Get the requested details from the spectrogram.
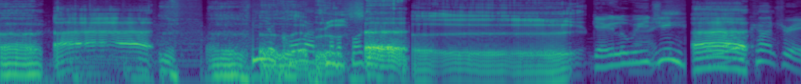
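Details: Burping compilation after eating soup: long, loud, voiced belches run together, with some voice and grunting mixed in.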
